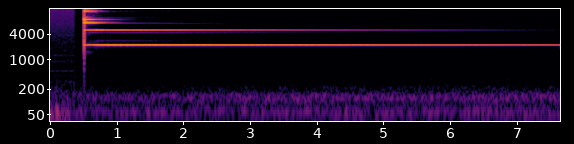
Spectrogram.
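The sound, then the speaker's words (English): A single meditation bell is struck once, ringing out clear and bright, then sustains with a long, slowly fading shimmer that continues to the end without any voices. “First, let's settle in together with the sound of the bells.”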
